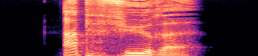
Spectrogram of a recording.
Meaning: first/third-person singular dependent subjunctive II of abfahren
- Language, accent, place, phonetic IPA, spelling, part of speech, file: German, Germany, Berlin, [ˈapˌfyːʁə], abführe, verb, De-abführe.ogg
